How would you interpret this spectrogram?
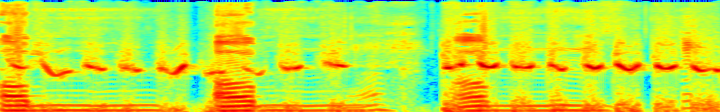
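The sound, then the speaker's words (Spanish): A person whistles an imitation of birdsong, slightly out of tune, with quick repeated chirping warbles and trills at a high pitch, fairly loud, over a low, rumbling background of voices and noise. “Ruido de pájaros, tío.”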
